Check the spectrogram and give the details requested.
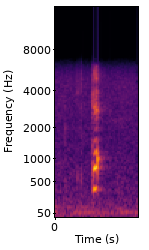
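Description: A single short, abrupt hiccup in a quiet room.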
